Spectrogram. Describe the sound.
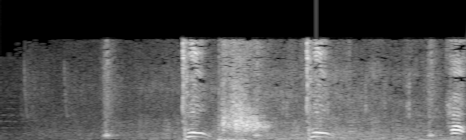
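Bee buzzing in a video game, heard as a few short, buzzy bursts with quick chirp-like electronic tones. The bursts are spaced irregularly over a low, steady game backdrop.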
